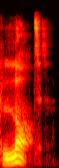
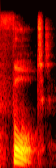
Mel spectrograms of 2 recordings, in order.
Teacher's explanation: Lot has a shorter, more rounded vowel, while thought has a longer, more open vowel. In General American English, these two vowels are often merged into the same sound, so lot and thought can sound quite similar.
